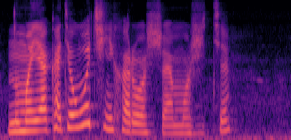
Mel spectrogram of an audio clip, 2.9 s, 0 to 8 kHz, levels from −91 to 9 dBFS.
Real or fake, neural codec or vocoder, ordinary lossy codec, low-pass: real; none; none; none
